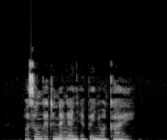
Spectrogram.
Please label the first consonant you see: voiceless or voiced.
voiced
